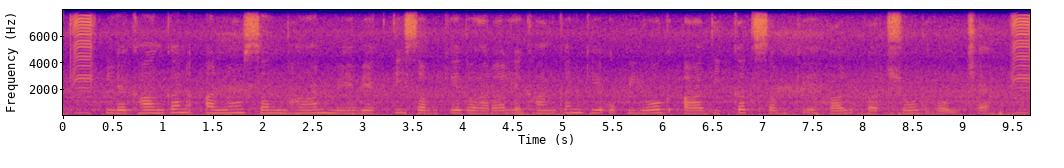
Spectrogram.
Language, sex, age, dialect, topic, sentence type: Magahi, female, 31-35, Western, banking, statement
